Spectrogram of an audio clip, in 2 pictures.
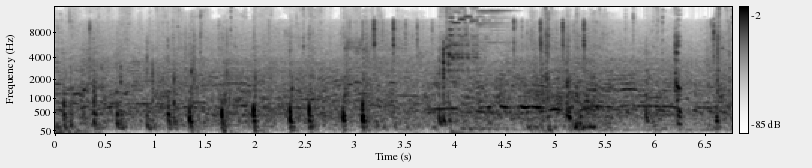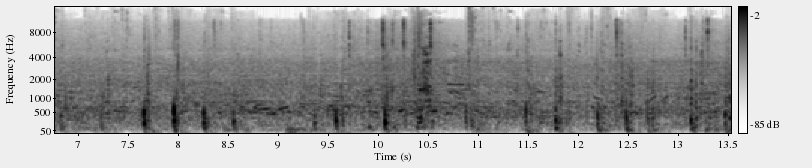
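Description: Quick footsteps patter across roof tiles.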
